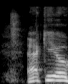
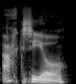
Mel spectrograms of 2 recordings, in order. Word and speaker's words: Accio: spell and probably conjure a giant spider, but Accio Christmas.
